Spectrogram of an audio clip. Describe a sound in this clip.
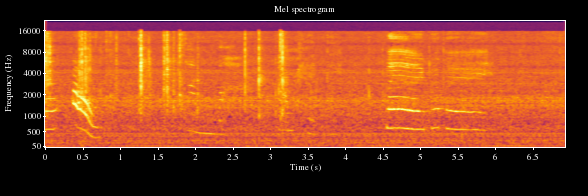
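A young toddler babbles in a high voice close by.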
